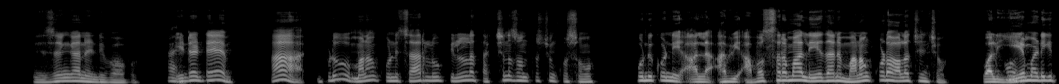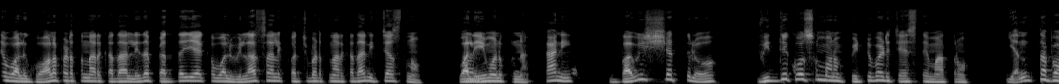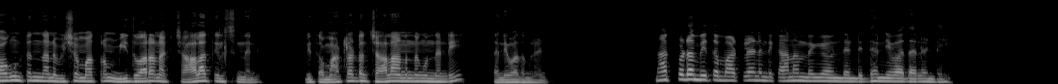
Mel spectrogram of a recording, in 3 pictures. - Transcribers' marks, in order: other background noise
- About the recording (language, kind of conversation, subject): Telugu, podcast, పిల్లలకు తక్షణంగా ఆనందాలు కలిగించే ఖర్చులకే ప్రాధాన్యం ఇస్తారా, లేక వారి భవిష్యత్తు విద్య కోసం దాచిపెట్టడానికే ప్రాధాన్యం ఇస్తారా?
